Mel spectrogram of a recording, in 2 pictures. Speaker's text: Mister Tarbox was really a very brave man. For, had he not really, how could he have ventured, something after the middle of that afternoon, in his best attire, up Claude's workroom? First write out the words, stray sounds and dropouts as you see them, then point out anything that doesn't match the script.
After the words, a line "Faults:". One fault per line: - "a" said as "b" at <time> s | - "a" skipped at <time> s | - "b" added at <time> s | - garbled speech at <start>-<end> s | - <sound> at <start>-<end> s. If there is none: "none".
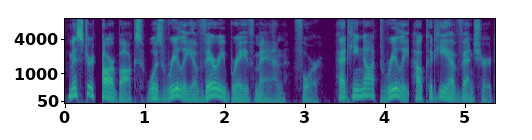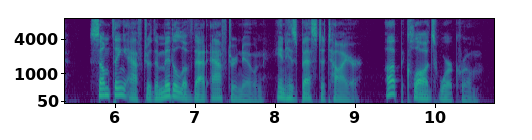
Mister Tarbox was really a very brave man. For, had he not really, how could he have ventured, something after the middle of that afternoon, in his best attire, up Claude's workroom?
Faults:
- dropout at 0.4-0.5 s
